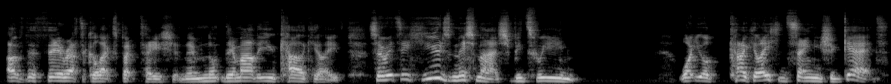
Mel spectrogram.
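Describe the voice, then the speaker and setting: Male interview guest, slightly high voice, conversational explainer who stammers over his starts. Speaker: physicist guest. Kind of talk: animated explanatory interview talk.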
